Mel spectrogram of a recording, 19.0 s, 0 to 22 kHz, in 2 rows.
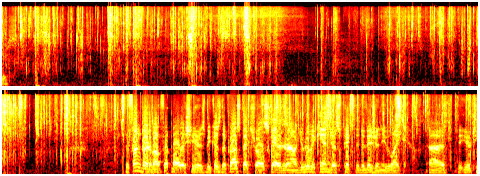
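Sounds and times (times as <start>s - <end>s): packaging crinkling: 0.0s - 19.0s.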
